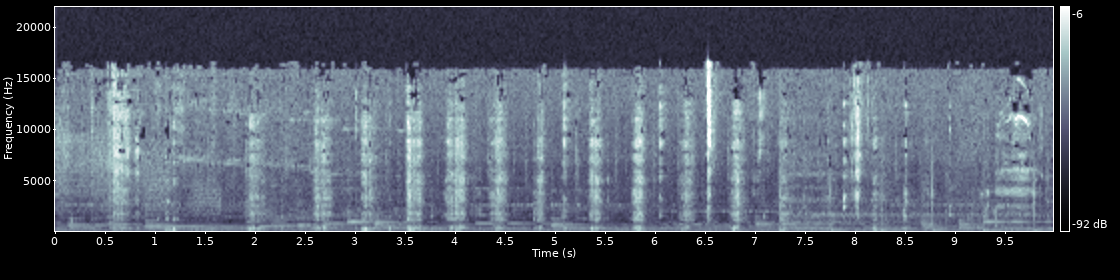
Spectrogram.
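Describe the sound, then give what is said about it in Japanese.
Crisp chewing of a Tim Tam Double Chocolate biscuit from Australia, chocolate-coated with a stretchy, caramel-like chocolate filling, with a steady series of sharp crackly bites and softer mouth sounds throughout, no talking. “咀嚼音”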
